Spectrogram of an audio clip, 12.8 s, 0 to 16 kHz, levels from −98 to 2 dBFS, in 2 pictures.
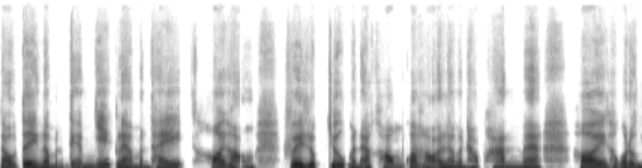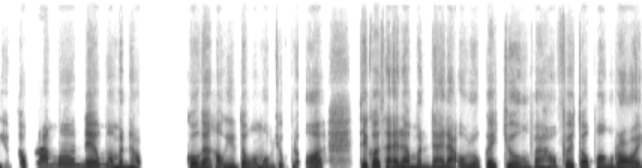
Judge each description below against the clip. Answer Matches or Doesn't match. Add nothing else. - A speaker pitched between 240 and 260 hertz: Matches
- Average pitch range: Doesn't match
